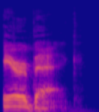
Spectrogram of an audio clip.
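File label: "air bag", British English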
